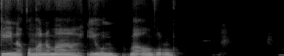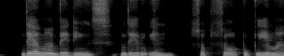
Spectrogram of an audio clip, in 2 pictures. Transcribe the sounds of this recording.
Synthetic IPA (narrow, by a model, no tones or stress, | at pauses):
klinakomanamaiunmaʔoŋɡoɾu | deamabediŋsdeɾuʔen | sosopupujema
